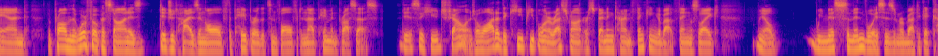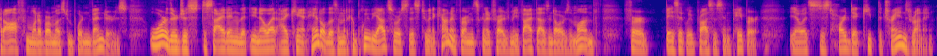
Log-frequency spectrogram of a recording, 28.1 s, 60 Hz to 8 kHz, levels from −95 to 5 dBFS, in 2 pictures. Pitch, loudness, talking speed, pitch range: 110 Hz, -25 LUFS, 225 wpm, 100-120 Hz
